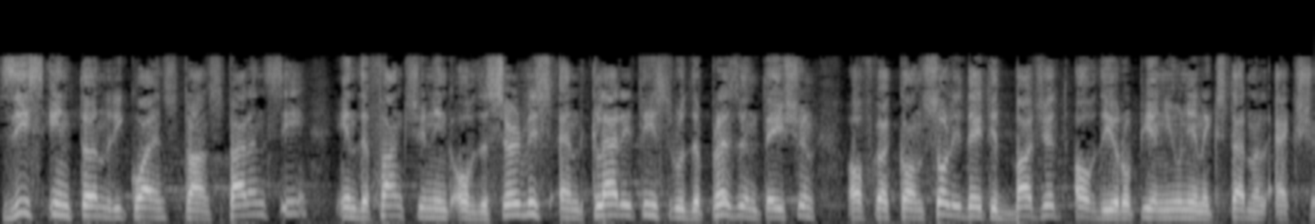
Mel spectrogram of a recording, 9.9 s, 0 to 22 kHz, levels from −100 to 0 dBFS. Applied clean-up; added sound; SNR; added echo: none; none; none; none.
